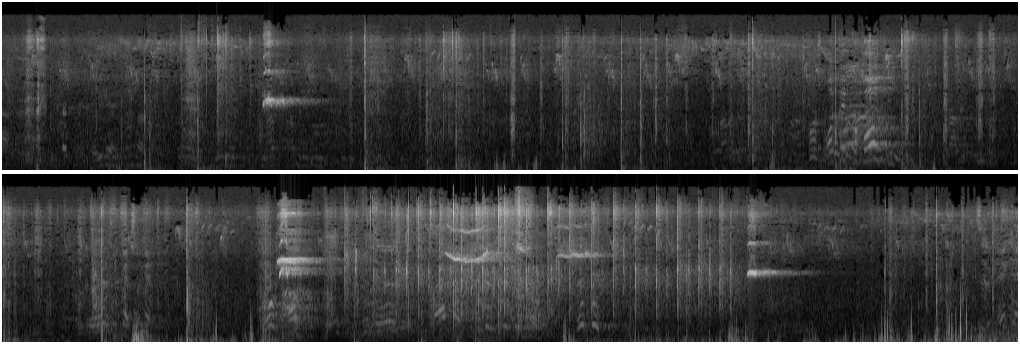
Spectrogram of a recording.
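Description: A football being kicked and bouncing on a clay court in a futnet rally, a series of short sharp thuds, with players' voices calling out now and then.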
